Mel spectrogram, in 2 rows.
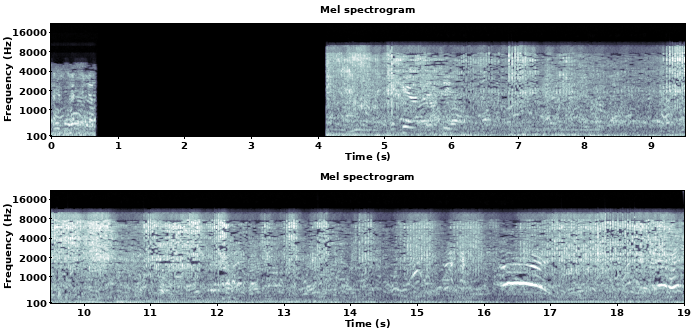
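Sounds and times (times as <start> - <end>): quad engines revving: 4.2 - 19.0
spectators' voices: 4.2 - 19.0.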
